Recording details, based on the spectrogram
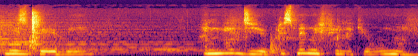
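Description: An actress playing a needy lover with a husky voice who begs her partner for attention. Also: mid-range voice, fairly even intonation, unhurried, mellow, soft background music, natural voice. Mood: pleading. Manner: pleading, whiny. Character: needy lover, begging for affection.

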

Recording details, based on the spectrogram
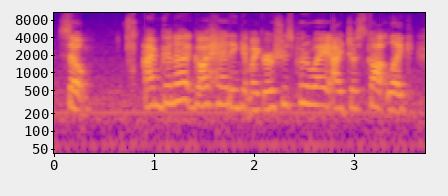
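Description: Higher-pitched young American woman chatting. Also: fairly even intonation, fast, bright, forceful tone, slight background noise. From United States. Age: young adult. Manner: informal, chatty. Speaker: vlogger. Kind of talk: casual vlog chat.

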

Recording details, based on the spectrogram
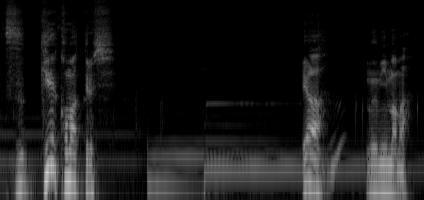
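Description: A man's voice: mid-range voice, unhurried, soft background music. A man doing casual game commentary as a streamer, exclaiming and talking to himself as he plays. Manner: animated, exclamatory, talks to himself.

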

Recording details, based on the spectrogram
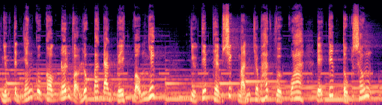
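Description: Gentle older man, consoling, lively pitch, cartoon drama, music behind. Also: normal speed. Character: kind older man who lost his only son. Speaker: voice actor. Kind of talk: animated drama dubbing. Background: background music.

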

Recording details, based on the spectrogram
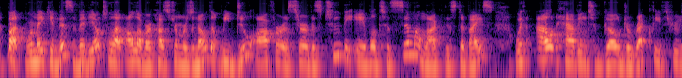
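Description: A man in his thirties from the US, steadily explaining a phone unlock demo in a small room at home. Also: on the high side. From United States. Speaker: phone repair business owner. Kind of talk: product demonstration. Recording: dull, lo-fi camera audio.

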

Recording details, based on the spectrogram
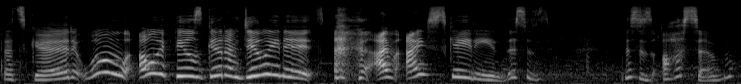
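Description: A woman acting a giggly, high-voiced flirty beginner skater. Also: slow pace, full character voice. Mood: nervous, giggly, then excited, flustered. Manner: giggly, hesitant, chatty, with excited exclamations. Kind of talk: intimate audio roleplay, one-sided conversation.

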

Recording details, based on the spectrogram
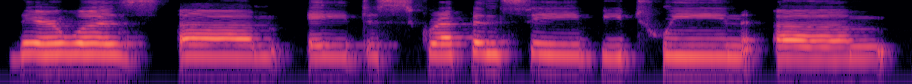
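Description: An older woman chairing a town council public hearing over a video call from her home, brisk and procedural, laying out her answers point by point. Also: a little high, flat delivery, mellow, smooth. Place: home dining room indoors. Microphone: laptop webcam on a video call.

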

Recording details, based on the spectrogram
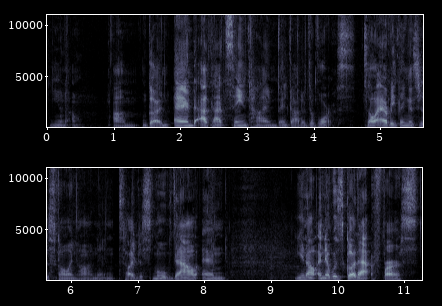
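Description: A woman's voice: very deep voice, a little slow, darkish tone. A woman in her twenties, from Argentina, talking candidly in an interview in a small bedroom, full of "you know" and "like" fillers, into a handheld mic. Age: 20s. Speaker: interview guest. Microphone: handheld mic held by interviewer.

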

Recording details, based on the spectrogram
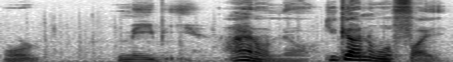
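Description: A man playing a protective, reassuring bodyguard in an intimate ASMR roleplay, speaking in a hushed, halting, gravelly voice close to the listener. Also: on the low side, wildly swooping pitch, full character voice. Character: protective young male bodyguard, calm and reassuring.

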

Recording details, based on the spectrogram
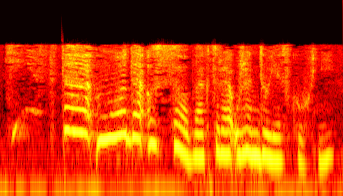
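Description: An actress playing a sweetly patronizing, inquisitive private nurse in a radio drama, chatty, coy and cooing. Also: female voice, on the high side, huge pitch swings, normal speed. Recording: dull radio recording with faint noise.

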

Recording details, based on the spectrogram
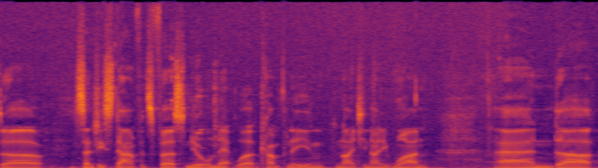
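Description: A man's voice: deep voice, a little hiss or hum. A man in his fifties, a founder speaking hesitantly with many uhs on a conference panel. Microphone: stand mic.

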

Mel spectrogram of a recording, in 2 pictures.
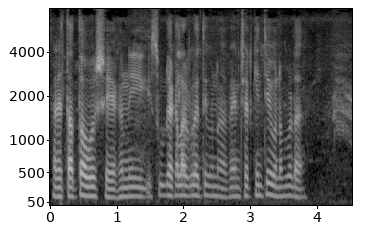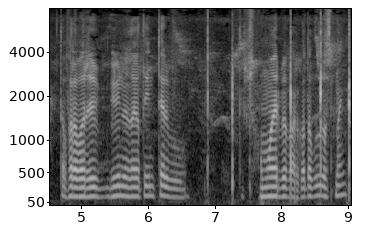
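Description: A man's voice: mid-range voice, flat delivery, fast, darkish tone, lo-fi sound, a little hiss or hum. A man with a Bangladeshi accent chatting in a coarse, colloquial, insistent manner. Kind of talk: casual conversation.

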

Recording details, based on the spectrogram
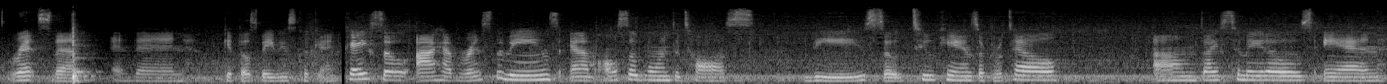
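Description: A woman in her forties talking viewers through her meal prep in a home kitchen, casual and step-by-step, with a laugh now and then. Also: fairly low pitch. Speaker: cooking vlogger. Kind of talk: casual cook-along narration. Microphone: camera mic, close to mid distance. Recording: noisy home kitchen recording.

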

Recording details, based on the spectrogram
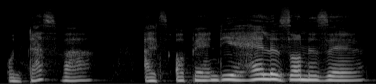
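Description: A woman storyteller narrating a bedtime fairy tale expressively, with deliberate pauses and hushed moments. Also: medium pitch, fairly even intonation.

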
